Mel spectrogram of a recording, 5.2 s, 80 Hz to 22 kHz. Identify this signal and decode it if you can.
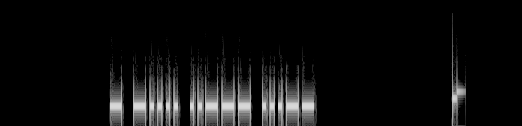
Morse code, heard as a keyed tone, about 30 wpm, 700 Hz. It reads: T623
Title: Numbers - Contest Style - 4-Digit 30wpm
